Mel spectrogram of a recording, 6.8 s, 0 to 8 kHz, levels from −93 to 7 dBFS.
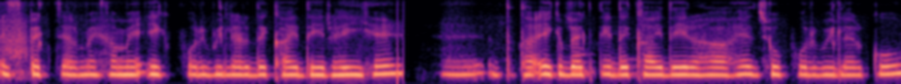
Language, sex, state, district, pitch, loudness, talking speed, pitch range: Hindi, female, Chhattisgarh, Bilaspur, 235 Hz, -17 LUFS, 195 wpm, 230-240 Hz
